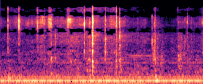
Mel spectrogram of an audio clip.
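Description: Faint, scattered small clicks and taps of small plastic toy pieces being handled, over a low steady hum.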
